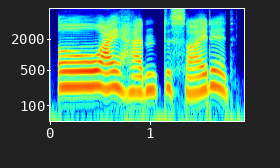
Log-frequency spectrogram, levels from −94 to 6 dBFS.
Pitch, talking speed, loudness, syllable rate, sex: 215 Hz, 125 wpm, -16 LUFS, 3.5 syllables/s, female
